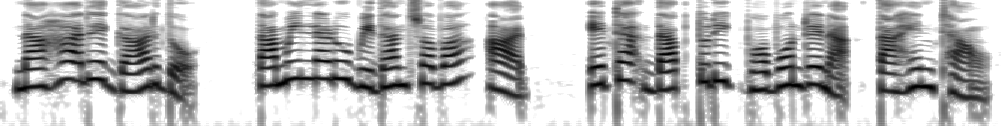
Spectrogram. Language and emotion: Santali, neutral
